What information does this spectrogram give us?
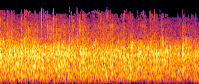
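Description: A church audience applauds to congratulate a newly adopted family: dense, steady clapping from many hands that holds an even, fairly loud level throughout with no break.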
